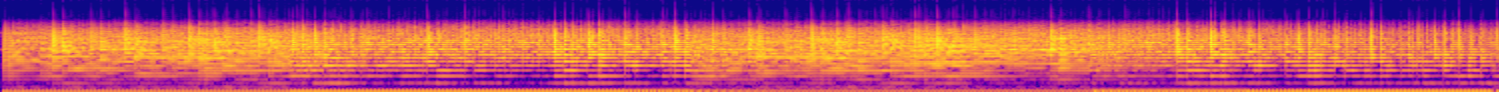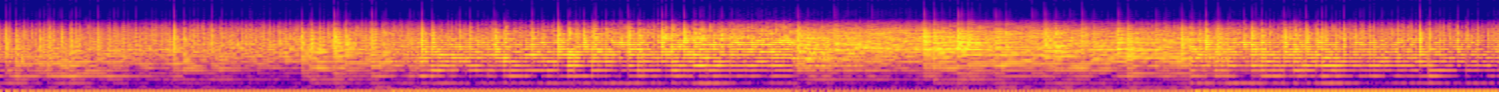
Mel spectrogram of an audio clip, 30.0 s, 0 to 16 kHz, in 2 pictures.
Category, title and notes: Sound effects > Electronic / Design
Detuned Electromagnetic Noise with Elastic Combo Filter Loop 120 bpm #001
120-bpm, 120bpm, electric, electrical, electromagnetic, field, field-recording, loop, magnetic, noise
